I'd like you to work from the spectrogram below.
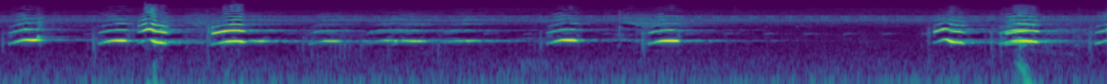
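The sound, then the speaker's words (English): A toucan gives a series of piercing, cheerful yelps in a humid tropical rainforest. The bright, high calls come in short, uneven bursts with brief quiet gaps between them. “Could this piercing and cheerful yelp be the same sound you remember from a Saturday morning in your childhood? It's the call of the toucan, the tropical icon”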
